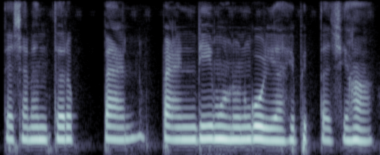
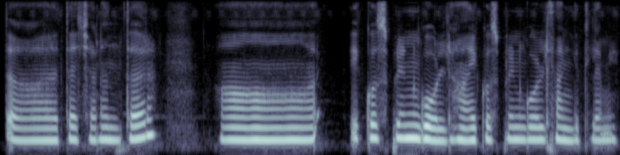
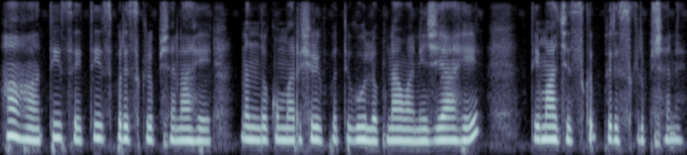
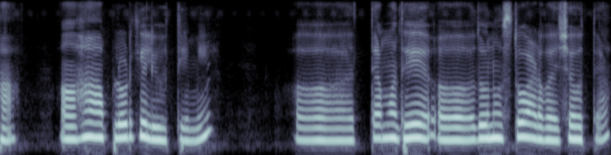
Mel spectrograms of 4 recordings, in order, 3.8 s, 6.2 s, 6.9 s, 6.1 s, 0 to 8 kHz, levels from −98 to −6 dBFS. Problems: constant background noise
